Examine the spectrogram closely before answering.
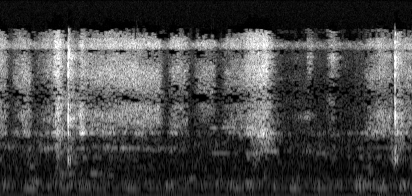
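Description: Pen scratching on paper while writing out a line of equations by hand, heard as a string of short, faint strokes.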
